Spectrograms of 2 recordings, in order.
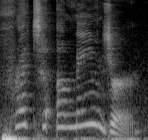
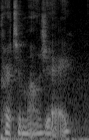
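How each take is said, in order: First: The name is said with flat anglicized sounds. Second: The name is said with French-like sounds. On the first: The speaker did not know how to pronounce it. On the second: The speaker now knows the proper pronunciation. "it is pronounced Pret-a-Manger"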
